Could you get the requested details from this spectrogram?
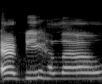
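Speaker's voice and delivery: loud, high-pitched shout. Greeting someone with the microphone turned all the way up, yelling. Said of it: "I don't know why I'm always yelling".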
